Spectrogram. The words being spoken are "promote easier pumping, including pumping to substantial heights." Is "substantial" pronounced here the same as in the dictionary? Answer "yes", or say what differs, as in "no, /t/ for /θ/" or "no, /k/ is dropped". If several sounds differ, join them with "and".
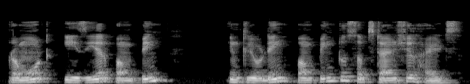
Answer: yes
